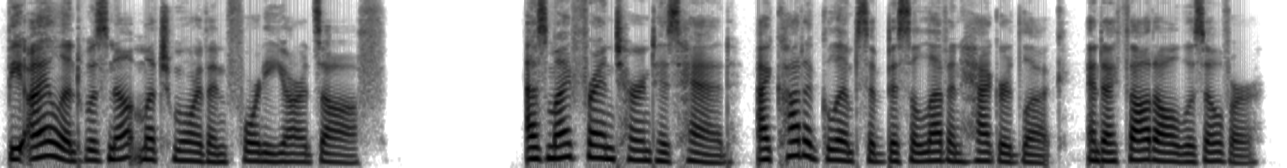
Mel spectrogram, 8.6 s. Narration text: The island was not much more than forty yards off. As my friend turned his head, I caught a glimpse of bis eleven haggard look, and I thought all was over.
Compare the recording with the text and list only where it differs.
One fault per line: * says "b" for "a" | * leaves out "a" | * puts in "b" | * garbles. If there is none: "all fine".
all fine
